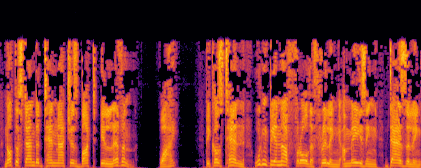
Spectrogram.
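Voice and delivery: loud, high, building hype list; excited announcer. A narrator's reading. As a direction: pump up the crowd. Announcer hyping the crowd.

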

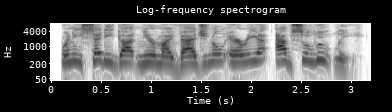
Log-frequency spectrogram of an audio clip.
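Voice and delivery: high, heated insistence; indignant retort. A narrator's reading. Defendant standing by her accusation to prosecutor, indignant. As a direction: insist on it, pitched well up. Defendant angrily doubles down under questioning.

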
